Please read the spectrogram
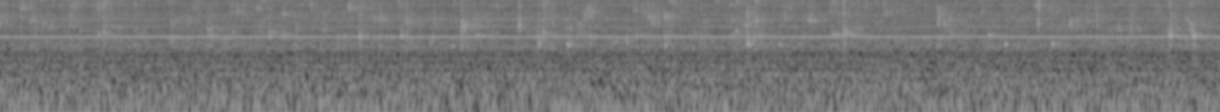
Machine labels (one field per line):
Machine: pump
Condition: normal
